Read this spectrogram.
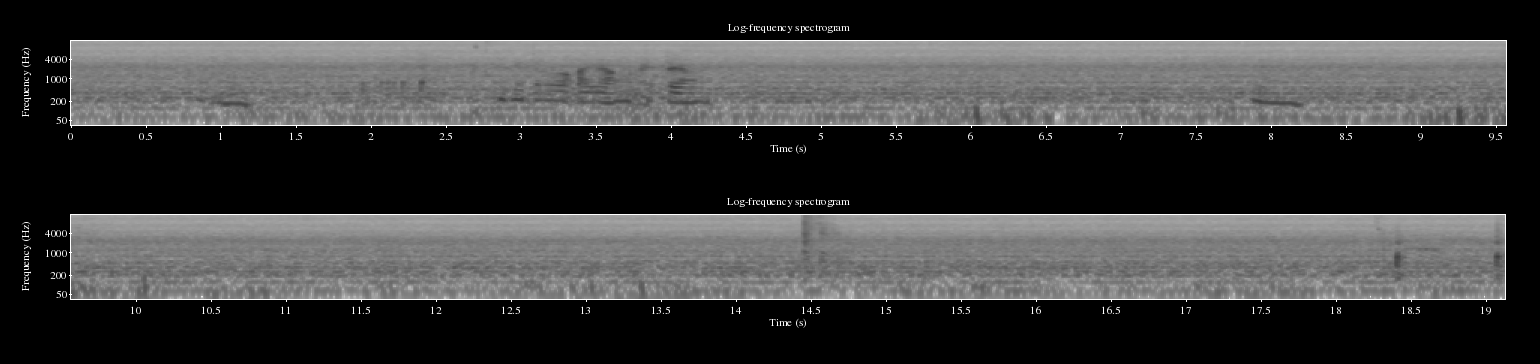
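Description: A woman speaks a few quiet words close by.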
